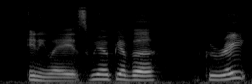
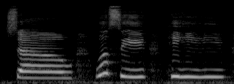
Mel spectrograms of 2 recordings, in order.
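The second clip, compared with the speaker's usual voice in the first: high, louder sing-song with mock giggle; playful scheming; 9 semitones higher, 5 dB louder than usual. Character plotting to take him down, playful scheming. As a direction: plot it playfully, pitched up high. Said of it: "that's what she says".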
